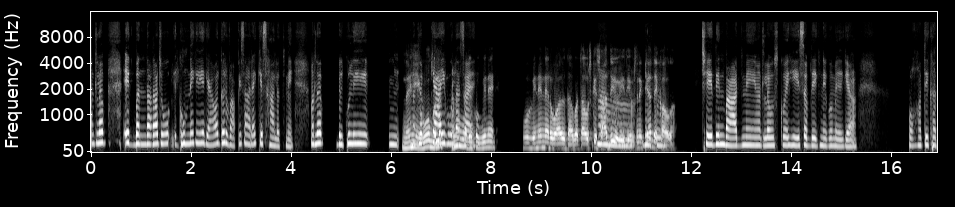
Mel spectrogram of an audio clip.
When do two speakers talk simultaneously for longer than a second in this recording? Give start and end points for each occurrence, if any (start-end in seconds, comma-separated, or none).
6.3-7.8, 10.1-11.5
